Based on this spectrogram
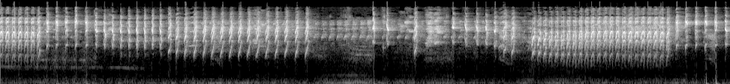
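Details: Long-tailed shrike, a Javan songbird, pouring out long, repeated mimicry of tengkek buto, kuntilanak and sparrow: an extended fast rattle of even high pulses, a brief scattered pause, then the rapid rattle resumes.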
